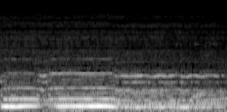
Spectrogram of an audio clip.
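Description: A man humming a slow tune in three long held notes, the last one a step lower.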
